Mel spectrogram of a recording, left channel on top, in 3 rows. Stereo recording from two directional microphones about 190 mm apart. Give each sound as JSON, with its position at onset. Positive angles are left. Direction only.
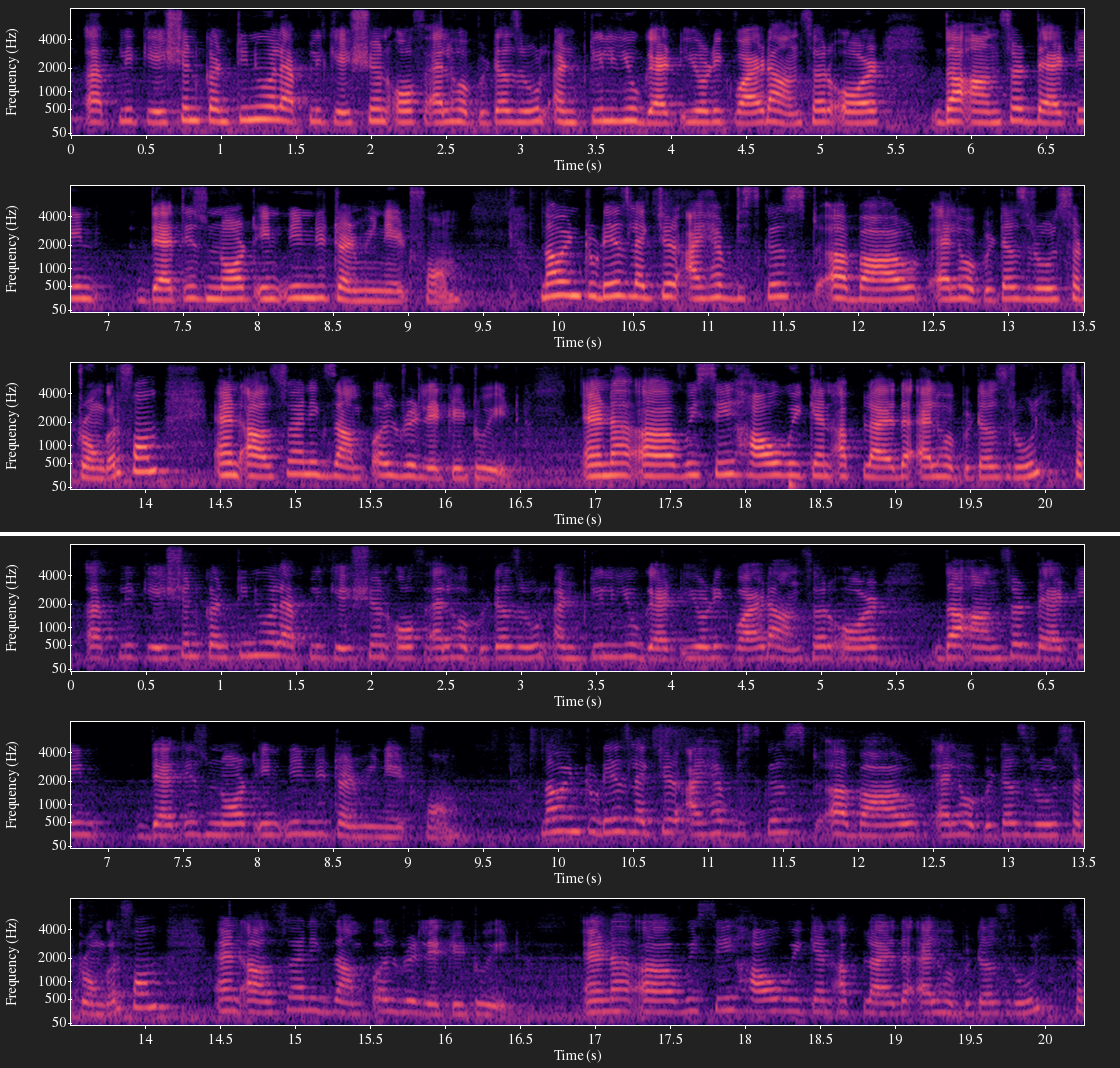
{"t": 0.1, "sound": "a woman's voice", "side_deg": 50}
